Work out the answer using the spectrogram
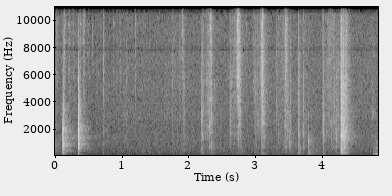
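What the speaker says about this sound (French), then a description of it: "un tirage de cartes pour vous" Tarot cards shuffled by hand for a birthday reading, heard as a series of crisp riffling and slapping bursts, some sharp and close, spaced irregularly over a quiet background with no talking.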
